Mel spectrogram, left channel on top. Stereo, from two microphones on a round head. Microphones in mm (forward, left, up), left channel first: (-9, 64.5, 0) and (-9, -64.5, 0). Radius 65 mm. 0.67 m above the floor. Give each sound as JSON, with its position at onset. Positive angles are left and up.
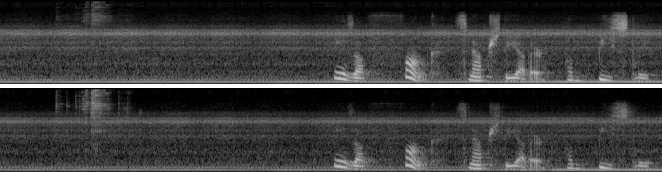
{"t": 0.6, "sound": "a dropped coin", "side_deg": -55, "distance_m": 3.0}
{"t": 3.3, "sound": "a woman speaking", "side_deg": 35, "distance_m": 0.7}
